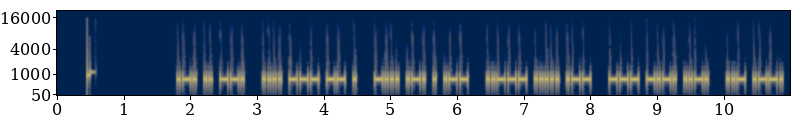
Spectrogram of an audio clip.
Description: Morse code, heard as a keyed tone, about 30 wpm, 700 Hz. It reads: RIG HOME BREW 25W OCF UP
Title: Practice QSO - Exchange 2 - Info - 30wpm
